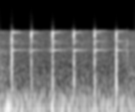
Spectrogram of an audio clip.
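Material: Steel.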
